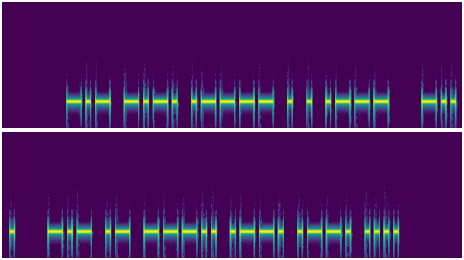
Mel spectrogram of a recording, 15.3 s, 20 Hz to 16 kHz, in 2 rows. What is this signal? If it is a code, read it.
Morse code, heard as a keyed tone, about 15 wpm, 700 Hz. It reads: KC1EEJ DE KA8PPH
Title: USA Callsign DE Callsign - 6 Characters - 15wpm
